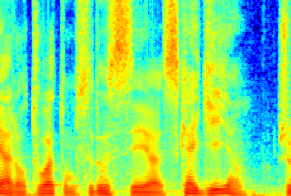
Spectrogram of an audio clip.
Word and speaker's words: Skygge: Alors toi, ton pseudo c'est Skygy, je prononce bien. Oui, ou Ski. Skig. Skige ou Skige. Skige en fait.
